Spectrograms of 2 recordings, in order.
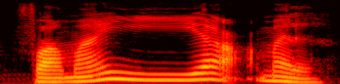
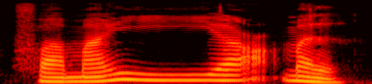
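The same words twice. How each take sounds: The two takes are said the same way.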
